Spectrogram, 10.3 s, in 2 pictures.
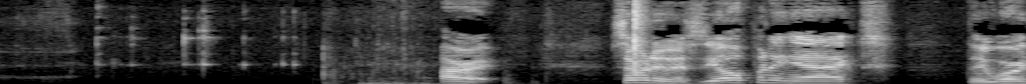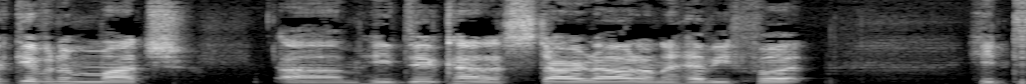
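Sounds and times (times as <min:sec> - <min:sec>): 
glass clinking while drinking water: 0:00.5 - 0:01.8
speech: 0:02.2 - 0:09.3, 0:10.0 - 0:10.2.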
